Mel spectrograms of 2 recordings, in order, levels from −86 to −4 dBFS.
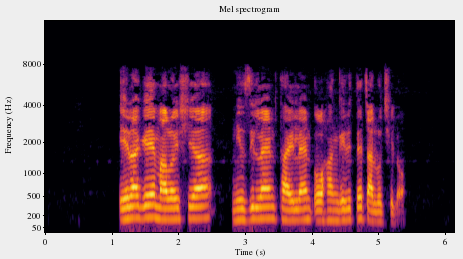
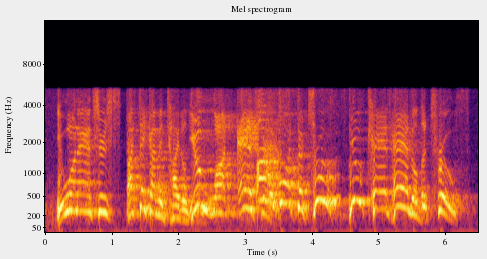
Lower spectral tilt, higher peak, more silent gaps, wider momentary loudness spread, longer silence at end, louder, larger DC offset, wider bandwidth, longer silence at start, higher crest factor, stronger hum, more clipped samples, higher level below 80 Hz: second, -4.5 dB/octave vs -6.5 dB/octave; about the same, 0 dBFS vs 0 dBFS; neither; first, 15 LU vs 5 LU; first, 0.75 s vs 0.15 s; second, -17 LUFS vs -11 LUFS; second, under 0.1% vs 0.4%; first, 8 kHz vs 5.4 kHz; first, 1.1 s vs 0.1 s; first, 18 dB vs 10 dB; neither; second, under 0.1% vs 0.2%; second, -64 dBFS vs -50 dBFS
